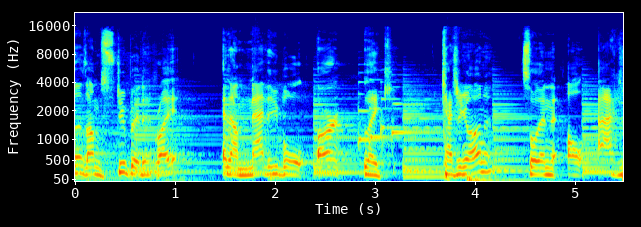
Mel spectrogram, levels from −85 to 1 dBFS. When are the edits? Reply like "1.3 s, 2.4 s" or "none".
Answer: none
